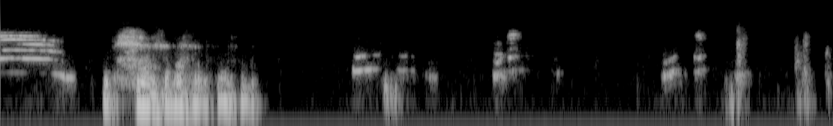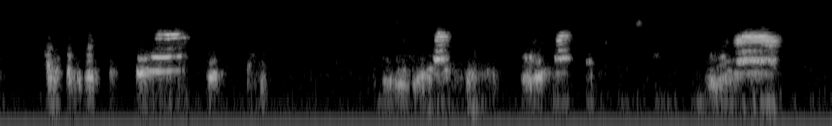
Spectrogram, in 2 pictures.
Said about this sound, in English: Thank you, Annie the cat. She's contributing some sound healing into the mix here.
